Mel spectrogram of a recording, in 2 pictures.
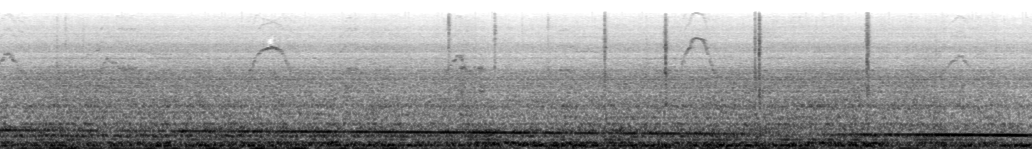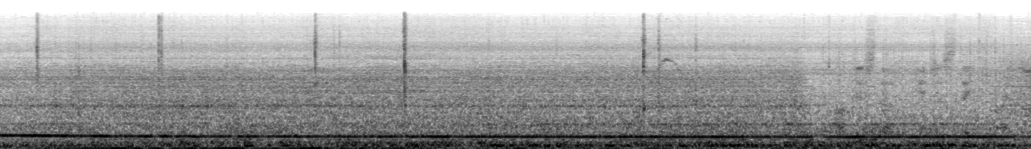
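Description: An aircraft engine drones steadily with a slowly falling pitch.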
